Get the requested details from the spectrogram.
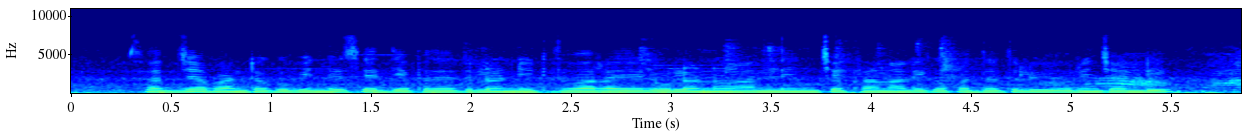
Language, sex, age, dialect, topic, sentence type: Telugu, female, 18-24, Central/Coastal, agriculture, question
